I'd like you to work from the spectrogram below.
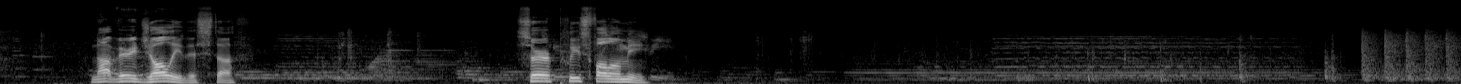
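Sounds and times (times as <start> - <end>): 
speech: 0.9 - 2.5, 5.3 - 6.6
sharp knocks on a door: 13.3 - 14.6.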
